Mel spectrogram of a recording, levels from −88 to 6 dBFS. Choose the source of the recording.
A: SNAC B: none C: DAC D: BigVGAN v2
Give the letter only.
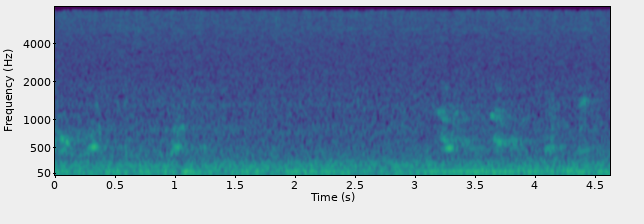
B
